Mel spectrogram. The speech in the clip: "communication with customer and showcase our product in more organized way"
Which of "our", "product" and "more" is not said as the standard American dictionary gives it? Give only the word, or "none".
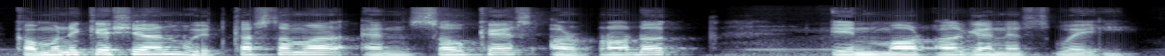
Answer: none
